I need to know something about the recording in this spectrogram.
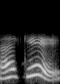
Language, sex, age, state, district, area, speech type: Bengali, female, 18-30, West Bengal, Alipurduar, rural, conversation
